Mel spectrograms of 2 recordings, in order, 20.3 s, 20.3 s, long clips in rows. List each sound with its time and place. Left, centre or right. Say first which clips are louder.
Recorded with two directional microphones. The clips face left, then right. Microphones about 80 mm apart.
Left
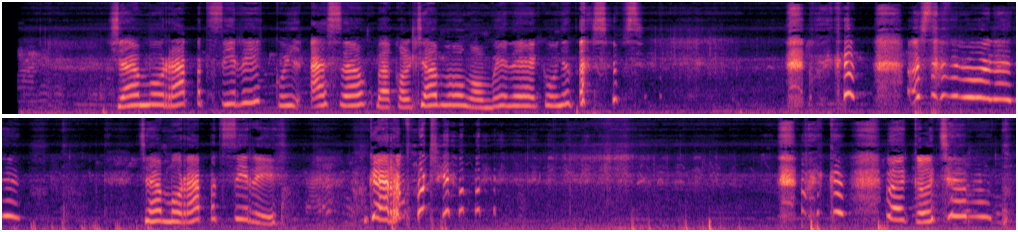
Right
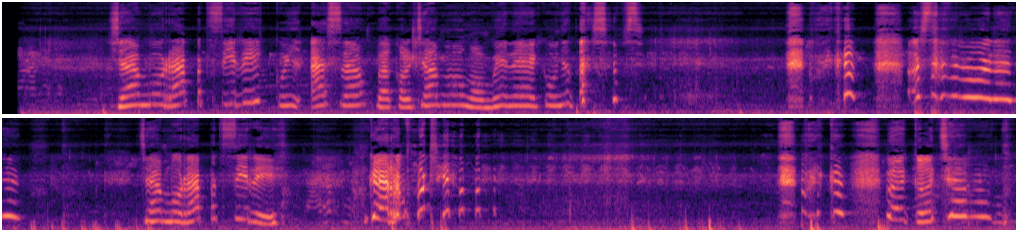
1.0 s a woman's voice: left 4 dB; left
7.8 s gasp: left 2 dB; left
11.5 s speech: left 5 dB; left
13.6 s a sound: left 1 dB; left
17.8 s speech: left 2 dB; left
